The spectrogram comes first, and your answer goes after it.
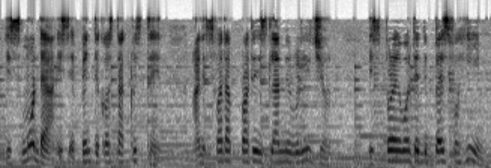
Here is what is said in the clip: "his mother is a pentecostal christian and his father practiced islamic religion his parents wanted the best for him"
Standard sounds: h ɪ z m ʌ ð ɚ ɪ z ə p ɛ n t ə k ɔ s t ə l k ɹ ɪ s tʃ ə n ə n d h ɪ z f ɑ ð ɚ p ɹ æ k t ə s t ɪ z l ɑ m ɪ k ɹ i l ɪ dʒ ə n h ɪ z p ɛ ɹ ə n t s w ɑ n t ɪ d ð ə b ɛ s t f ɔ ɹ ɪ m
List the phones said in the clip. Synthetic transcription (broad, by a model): h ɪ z m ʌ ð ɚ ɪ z ə p ɛ n t ə k ɔ s t ə l k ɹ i s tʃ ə n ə n h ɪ s f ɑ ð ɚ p ɹ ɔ t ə t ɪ s l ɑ m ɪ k ɹ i l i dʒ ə n h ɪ s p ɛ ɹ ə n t w ɑ n t ɪ d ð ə b ɛ s t f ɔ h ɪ m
